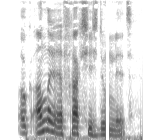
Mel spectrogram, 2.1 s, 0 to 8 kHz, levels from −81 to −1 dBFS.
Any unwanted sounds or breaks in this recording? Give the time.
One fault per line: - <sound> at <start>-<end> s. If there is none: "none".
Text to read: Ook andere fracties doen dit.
- dropout at 1.6-1.6 s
